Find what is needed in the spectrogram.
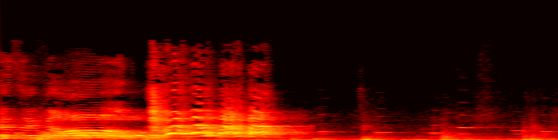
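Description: A woman singing the song's melody with made-up lyrics for about two seconds, then it drops to faint background notes and a soft knock.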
